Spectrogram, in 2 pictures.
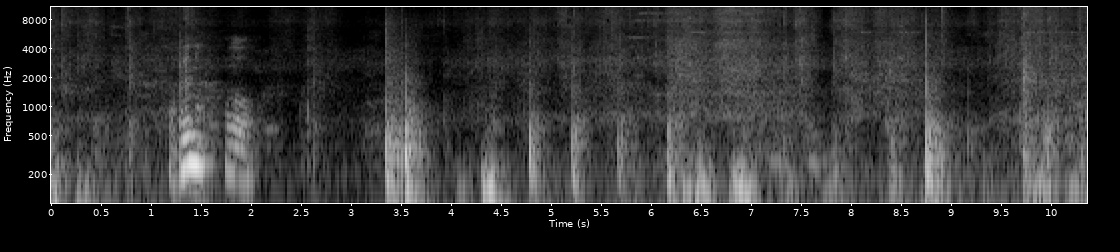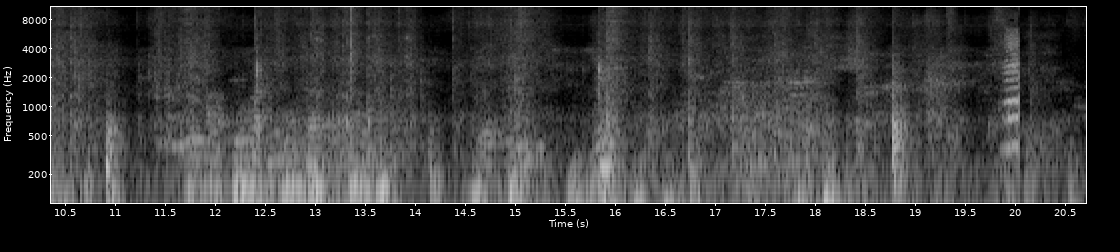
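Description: A wire whisk beats cake batter by hand in a bowl, its strokes making uneven knocks against the bowl about twice a second. A voice is heard briefly about a second in.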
